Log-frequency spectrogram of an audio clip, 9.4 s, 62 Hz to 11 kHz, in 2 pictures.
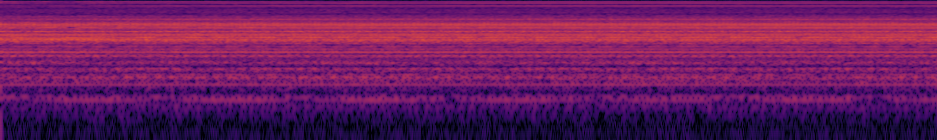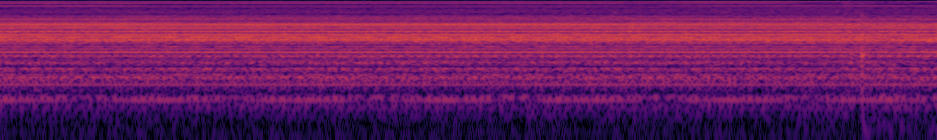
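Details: Harvey wood lathe spindle at about 1600 RPM, before a bearing replacement: steady high whine with ringing tones, no knocking, averaging about 64 dB, similar to an older lathe. Manufacturer recommended new bearings; bearings suspected, unconfirmed.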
